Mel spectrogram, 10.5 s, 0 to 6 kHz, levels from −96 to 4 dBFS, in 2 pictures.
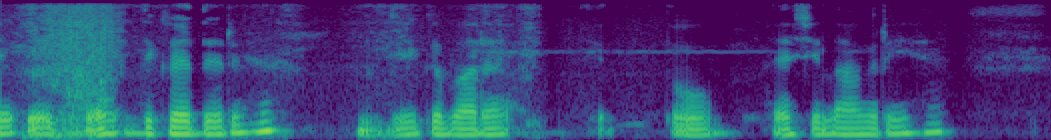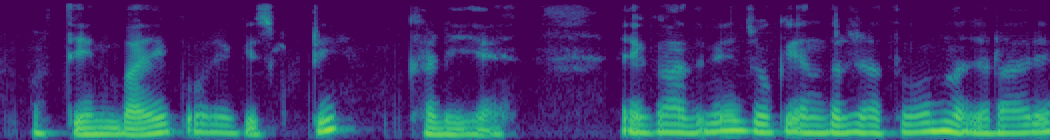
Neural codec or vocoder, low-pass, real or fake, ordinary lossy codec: vocoder, 44.1 kHz, 128 mel bands every 512 samples, BigVGAN v2; 5.4 kHz; fake; none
